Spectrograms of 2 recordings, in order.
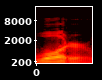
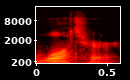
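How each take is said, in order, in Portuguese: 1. Dito com sotaque americano e um t batido. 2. Dito com sotaque britânico e um t claro. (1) "Aqui fala tudo batido" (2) "lá eles falam water"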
